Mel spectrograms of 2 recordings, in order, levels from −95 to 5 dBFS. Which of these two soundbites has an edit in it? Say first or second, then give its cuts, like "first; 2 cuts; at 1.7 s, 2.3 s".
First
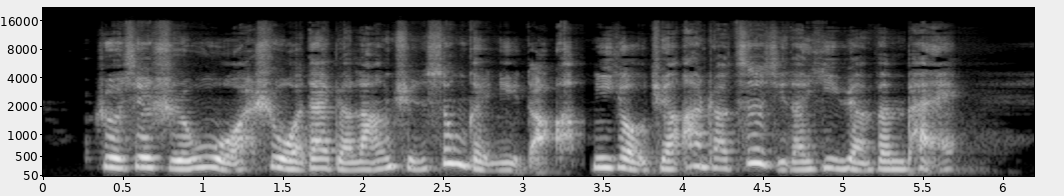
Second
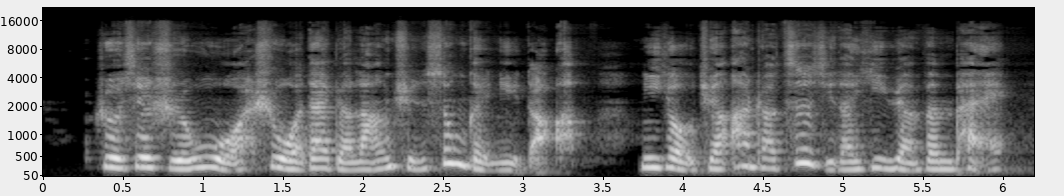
first; 1 cut; at 3.4 s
